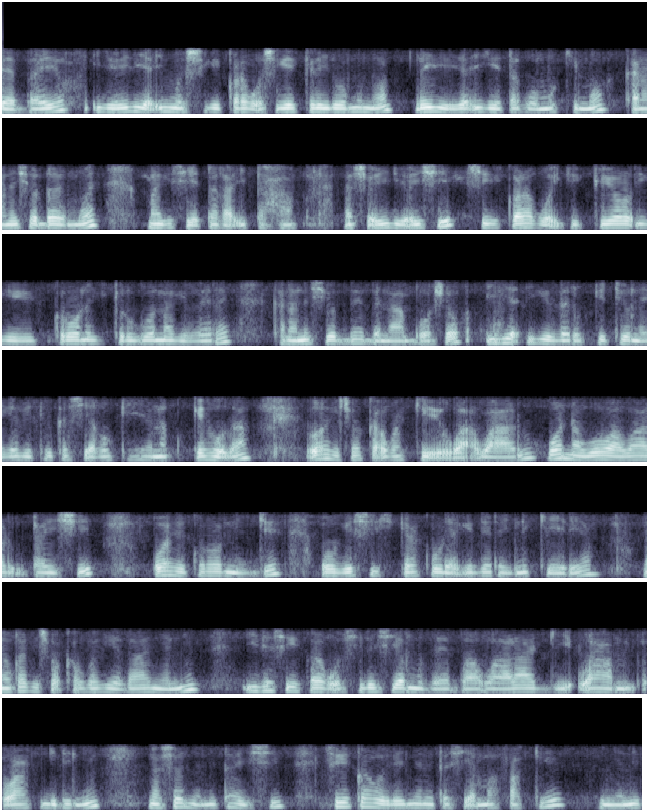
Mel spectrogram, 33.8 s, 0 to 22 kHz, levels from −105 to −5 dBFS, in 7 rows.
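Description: Speech runs through G.729 coding from start to finish, and the damage is plainly audible. The band is confined to roughly 150 Hz to 3.7 kHz, so the voice is thin with no air or sibilant detail. The codec resynthesises each 10 ms frame from a vocal tract filter, pitch predictor and a few pulses rather than the waveform itself, leaving a rough, slightly synthetic buzz. That character fits the 8 kbit/s G.729A variant.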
